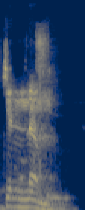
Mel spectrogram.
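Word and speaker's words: चिह्नम्: It is chinnam. When you pronounce that, hakara also will take the sound of nakara. So it becomes chinnam.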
